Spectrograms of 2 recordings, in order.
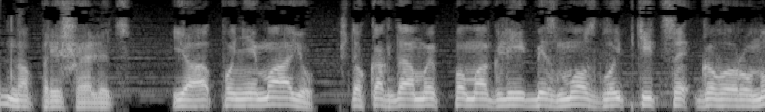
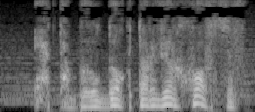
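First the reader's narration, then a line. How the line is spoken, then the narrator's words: Whisper. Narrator (Russian): прошептала Алиса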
